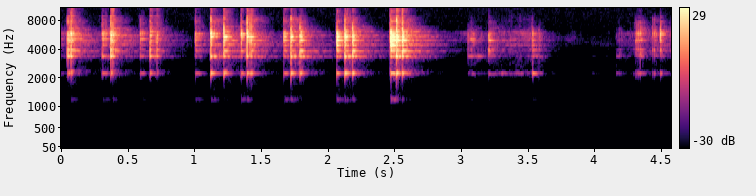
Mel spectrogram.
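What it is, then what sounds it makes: Blown glass pumpkin tapped with nails. A large, hollow, ribbed white blown glass pumpkin with a clear curly glass stem is tapped with long acrylic nails. It gives bursts of quick, bright, glassy clicks and clinks that ring briefly and carry a high, chiming tone, with short pauses between the clusters of taps.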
